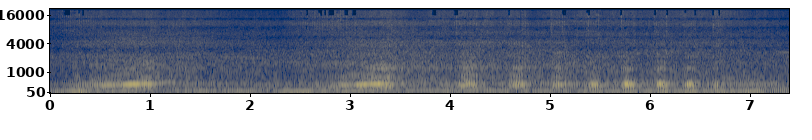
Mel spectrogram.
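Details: Yamaha Mio Sporty, sat dead for two years, original engine, started with a rope after carburetor cleaning (old fuel had turned to thinner, leaking fuel complaint): steady low single-cylinder drone with quick clean throttle blips; runs normally.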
